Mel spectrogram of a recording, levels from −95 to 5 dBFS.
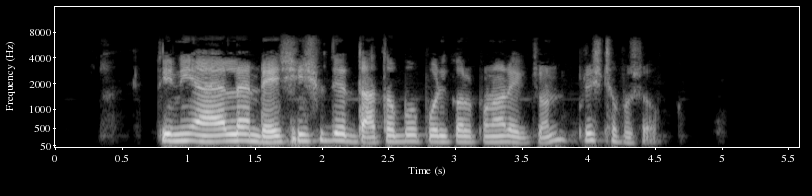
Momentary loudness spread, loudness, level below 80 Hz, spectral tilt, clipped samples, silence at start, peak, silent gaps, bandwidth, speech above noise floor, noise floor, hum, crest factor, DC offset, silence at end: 13 LU; -17 LUFS; -58 dBFS; -7.5 dB/octave; under 0.1%; 0.8 s; -2 dBFS; none; 7 kHz; 55 dB; -71 dBFS; none; 18 dB; under 0.1%; 1.1 s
